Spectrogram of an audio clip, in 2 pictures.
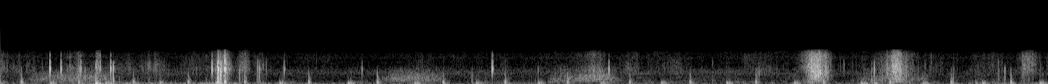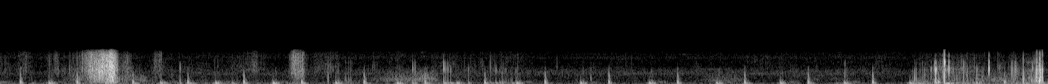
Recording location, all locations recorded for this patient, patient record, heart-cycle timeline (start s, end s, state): pulmonary valve (PV)
aortic valve (AV)+pulmonary valve (PV)+tricuspid valve (TV)+mitral valve (MV)
#Age: Child
#Sex: Female
#Height: 104.0 cm
#Weight: 20.8 kg
#Pregnancy status: False
#Murmur: Absent
#Murmur locations: nan
#Most audible location: nan
#Systolic murmur timing: nan
#Systolic murmur shape: nan
#Systolic murmur grading: nan
#Systolic murmur pitch: nan
#Systolic murmur quality: nan
#Diastolic murmur timing: nan
#Diastolic murmur shape: nan
#Diastolic murmur grading: nan
#Diastolic murmur pitch: nan
#Diastolic murmur quality: nan
#Outcome: Normal
#Campaign: 2015 screening campaign
0.00	6.37	unannotated
6.37	6.59	diastole
6.59	6.70	S1
6.70	6.87	systole
6.87	6.98	S2
6.98	7.22	diastole
7.22	7.36	S1
7.36	7.54	systole
7.54	7.64	S2
7.64	7.90	diastole
7.90	8.02	S1
8.02	8.14	systole
8.14	8.30	S2
8.30	8.60	diastole
8.60	8.72	S1
8.72	8.88	systole
8.88	9.04	S2
9.04	9.20	diastole
9.20	9.32	S1
9.32	9.48	systole
9.48	9.60	S2
9.60	9.80	diastole
9.80	9.92	S1
9.92	10.06	systole
10.06	10.16	S2
10.16	10.36	diastole
10.36	10.50	S1
10.50	10.64	systole
10.64	10.74	S2
10.74	10.96	diastole
10.96	11.06	S1
11.06	11.20	systole
11.20	11.30	S2
11.30	11.48	diastole
11.48	11.66	S1
11.66	11.78	systole
11.78	11.88	S2
11.88	12.06	diastole
12.06	12.18	S1
12.18	12.33	systole
12.33	12.46	S2
12.46	12.60	diastole
12.60	12.74	S1
12.74	12.88	systole
12.88	12.98	S2
12.98	13.16	diastole
13.16	13.32	S1
13.32	13.46	systole
13.46	13.58	S2
13.58	13.80	diastole
13.80	13.94	S1
13.94	14.08	systole
14.08	14.20	S2
14.20	14.41	diastole
14.41	14.54	S1
14.54	14.68	systole
14.68	14.80	S2
14.80	14.98	diastole
14.98	15.12	S1
15.12	15.28	systole
15.28	15.40	S2
15.40	15.62	diastole
15.62	15.74	S1
15.74	15.90	systole
15.90	16.00	S2
16.00	16.26	diastole
16.26	16.40	S1
16.40	16.54	systole
16.54	16.64	S2
16.64	16.94	diastole
16.94	17.08	S1
17.08	17.22	systole
17.22	17.36	S2
17.36	17.62	diastole
17.62	17.74	S1
17.74	17.90	systole
17.90	18.02	S2
18.02	18.24	diastole
18.24	18.38	S1
18.38	18.52	systole
18.52	18.64	S2
18.64	18.90	diastole
18.90	19.02	S1
19.02	19.16	systole
19.16	19.28	S2
19.28	19.47	diastole
19.47	20.96	unannotated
